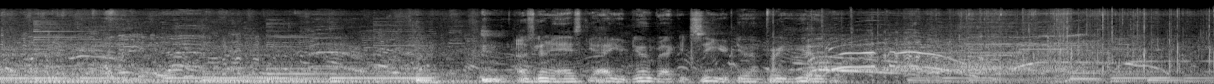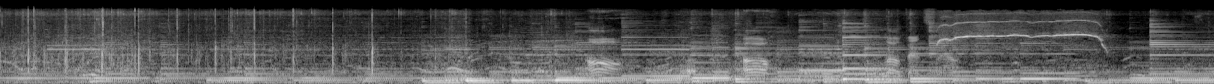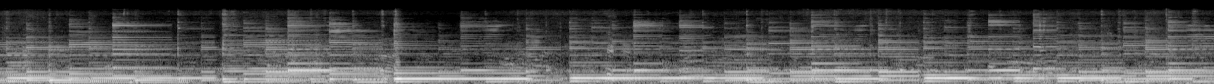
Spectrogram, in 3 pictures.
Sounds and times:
Music: 0:00.0 - 0:06.1, 0:08.0 - 0:36.4.

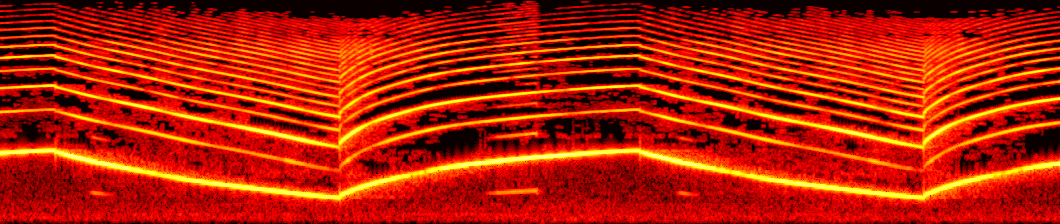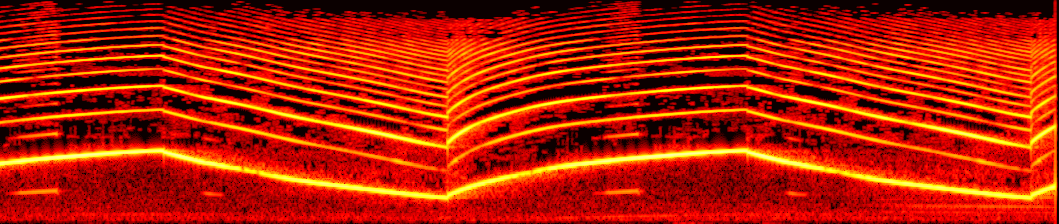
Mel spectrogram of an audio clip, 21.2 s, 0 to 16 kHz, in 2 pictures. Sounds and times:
Police car (siren): 0:00.0 - 0:21.1.

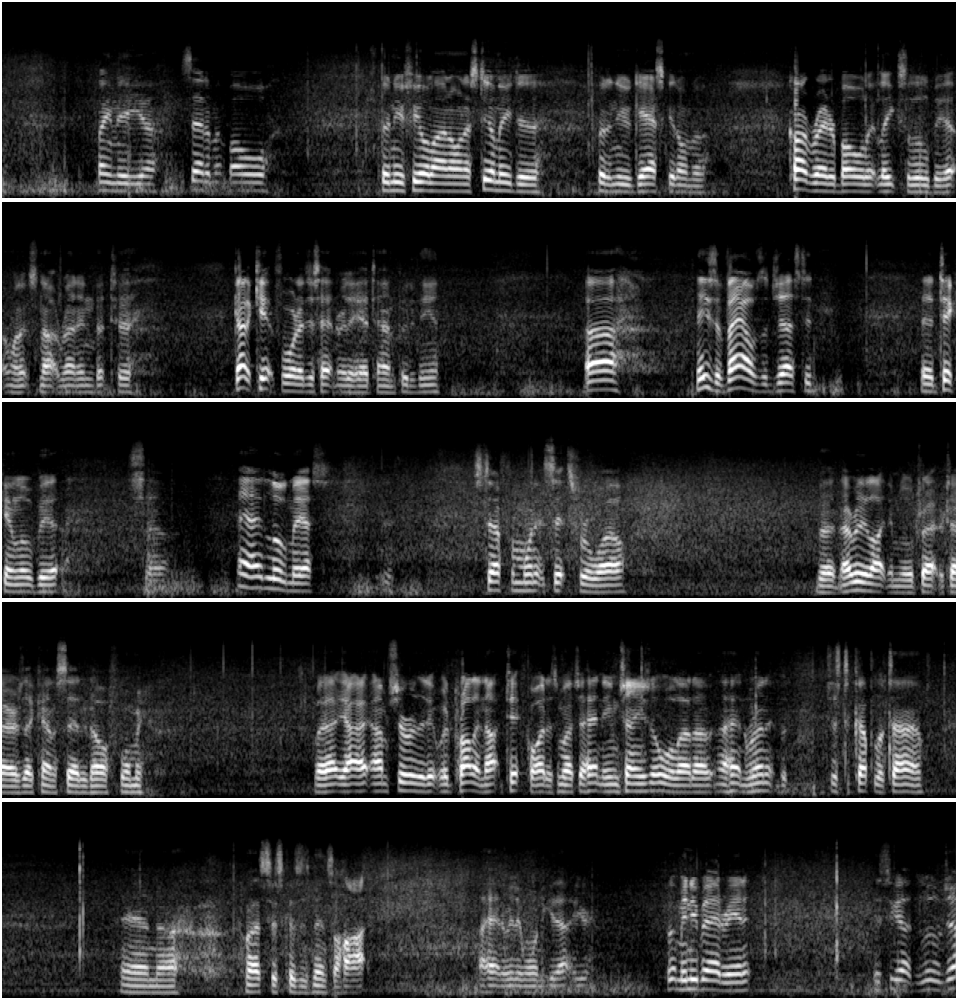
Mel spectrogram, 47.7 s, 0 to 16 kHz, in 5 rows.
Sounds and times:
Speech: 0:01.0 - 0:02.8, 0:03.8 - 0:05.4, 0:06.0 - 0:07.1, 0:07.9 - 0:11.0, 0:11.8 - 0:14.0, 0:15.4 - 0:15.8, 0:16.5 - 0:17.7, 0:18.8 - 0:19.8, 0:20.4 - 0:20.8, 0:21.4 - 0:23.0, 0:23.8 - 0:25.4, 0:27.2 - 0:30.2, 0:31.7 - 0:37.9, 0:39.3 - 0:40.0, 0:40.6 - 0:41.8, 0:42.9 - 0:44.1, 0:44.8 - 0:45.7, 0:46.9 - 0:47.7.

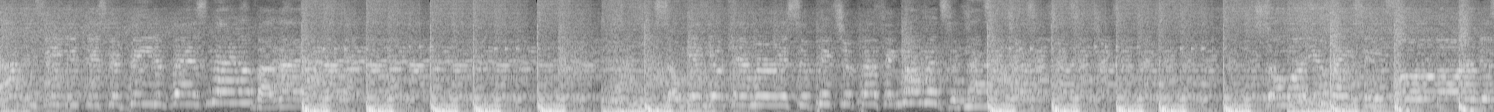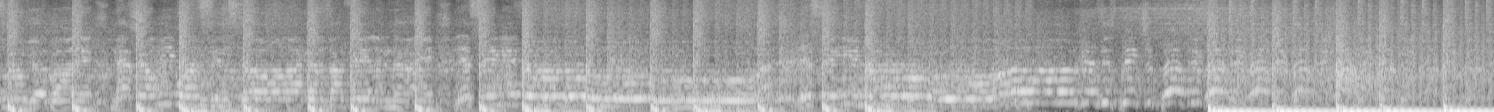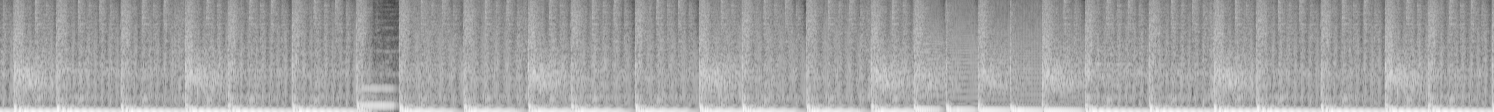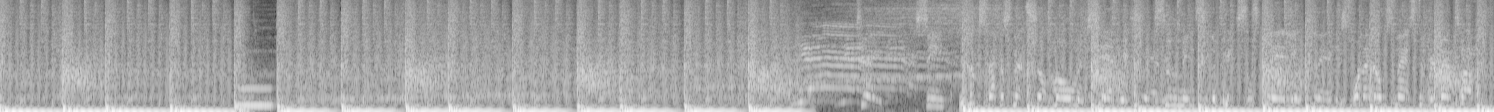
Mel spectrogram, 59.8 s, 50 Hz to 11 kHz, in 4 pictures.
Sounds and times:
Dubstep: 0:00.0 - 0:59.7.

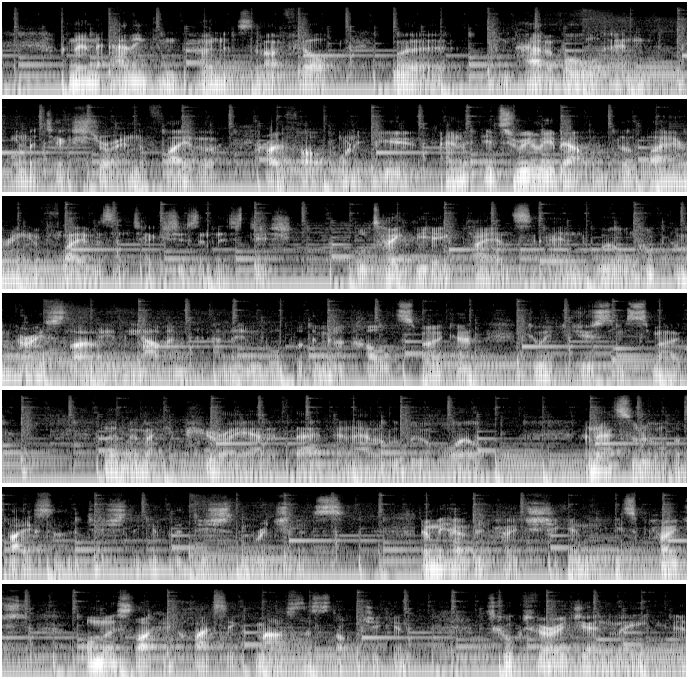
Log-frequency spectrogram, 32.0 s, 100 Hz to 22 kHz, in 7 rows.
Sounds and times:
Music: 0:00.0 - 0:31.9
Speech: 0:00.4 - 0:31.9.

